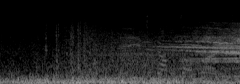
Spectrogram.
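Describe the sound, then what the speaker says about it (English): Continuous low rumbling from an artillery barrage in the World War I game The Great War, on the Serbian front against Ottoman positions, with dense overlapping booms and a steady roar held at constant loudness throughout. "Let's go ahead and barrage to get as much shot in there as possible"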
